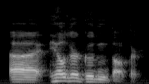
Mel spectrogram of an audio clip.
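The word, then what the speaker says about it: Hildur Guðnadóttir: Hildur Gudendottir. Good pronunciation.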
